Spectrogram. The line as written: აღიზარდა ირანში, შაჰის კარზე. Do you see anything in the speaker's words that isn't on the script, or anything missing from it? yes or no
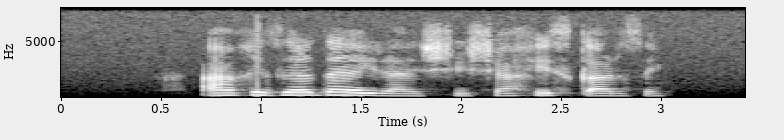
no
